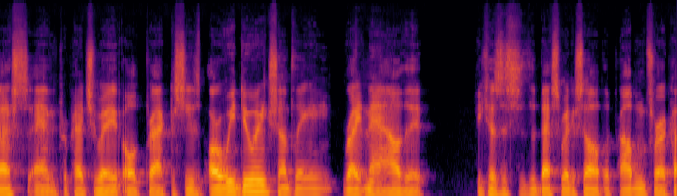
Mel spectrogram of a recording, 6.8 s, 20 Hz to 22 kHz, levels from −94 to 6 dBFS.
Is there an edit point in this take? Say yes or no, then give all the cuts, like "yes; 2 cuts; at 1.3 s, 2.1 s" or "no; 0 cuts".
yes; 1 cut; at 2.0 s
